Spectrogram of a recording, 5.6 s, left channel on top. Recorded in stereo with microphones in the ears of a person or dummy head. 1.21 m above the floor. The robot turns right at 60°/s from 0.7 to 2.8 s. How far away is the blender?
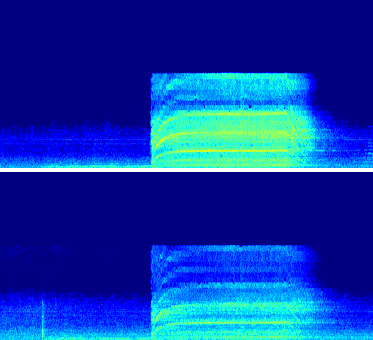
About 1.3 m.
